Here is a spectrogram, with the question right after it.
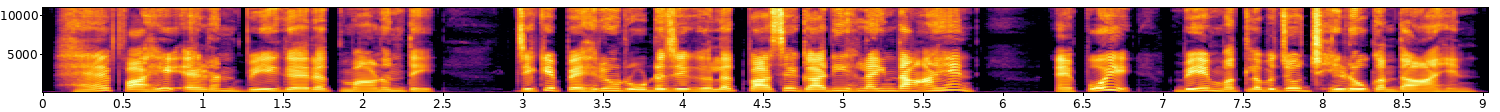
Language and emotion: Sindhi, disgusted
